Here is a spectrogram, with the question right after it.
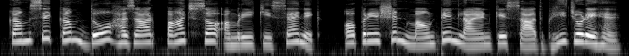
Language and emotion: Hindi, neutral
